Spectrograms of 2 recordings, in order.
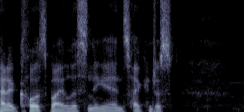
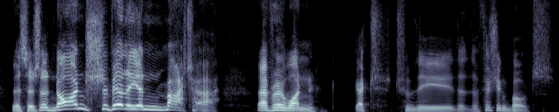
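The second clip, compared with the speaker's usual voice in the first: commanding announcement; 5 semitones higher, 7 dB louder than usual. Pretend. First mate ordering passengers to the boats, loud official tone. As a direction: announce it to the crowd with authority.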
